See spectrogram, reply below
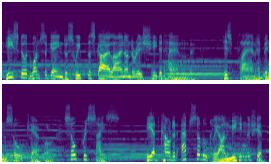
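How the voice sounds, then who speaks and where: A man's voice: mid-range voice, sing-song, a little slow. A man giving theatrical, literary narration as the storyteller of an old-time radio drama. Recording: dull vintage radio recording with music.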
